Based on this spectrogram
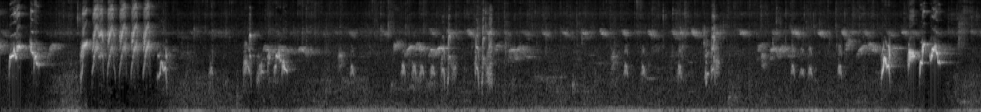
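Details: Busy stretch of song from a caged red-whiskered bulbul in 'dok' style: an opening rush of loud, buzzy notes, then many softer whistles and chirps, ending in a brighter whistled phrase, low hum underneath.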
